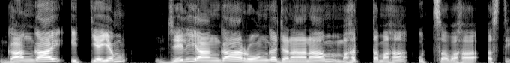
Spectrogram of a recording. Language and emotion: Sanskrit, neutral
